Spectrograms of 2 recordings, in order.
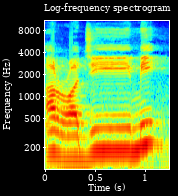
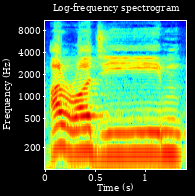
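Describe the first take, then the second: First: The final letter is said with a short vowel. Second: The final letter is said without a vowel.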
